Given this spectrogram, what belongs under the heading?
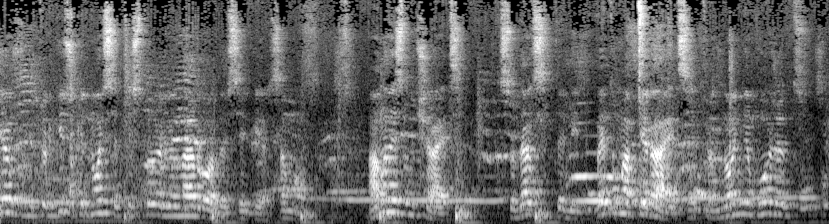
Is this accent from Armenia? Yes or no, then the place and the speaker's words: no; Germany; Просто я вырос в Германии, у меня русский язык такой вот, ну, семейный, и я как-то не получил русскую культуру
